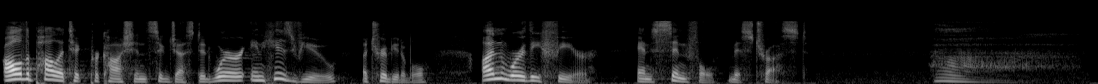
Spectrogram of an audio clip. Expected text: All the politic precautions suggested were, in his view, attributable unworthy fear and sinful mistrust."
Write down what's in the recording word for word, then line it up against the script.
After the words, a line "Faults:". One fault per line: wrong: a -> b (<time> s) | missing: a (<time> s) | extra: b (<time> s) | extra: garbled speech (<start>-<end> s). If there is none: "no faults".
All the politic precautions suggested were, in his view, attributable unworthy fear and sinful mistrust."
Faults:
no faults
